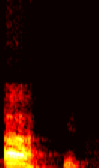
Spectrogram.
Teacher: Hamza makes the a sound at the bottom of the throat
